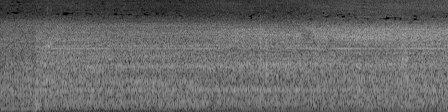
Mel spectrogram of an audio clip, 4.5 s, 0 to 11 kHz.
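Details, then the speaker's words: PS4 Slim with an overheating problem, before disassembly and cleaning. Loud, steady rush of air with a high hiss and no pitch change, the fan at top speed because of overheating; an overheating message is expected shortly. "the fan is exceeding its speed and it is on top speed now after a short while it will give a message of overheating"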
